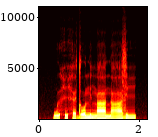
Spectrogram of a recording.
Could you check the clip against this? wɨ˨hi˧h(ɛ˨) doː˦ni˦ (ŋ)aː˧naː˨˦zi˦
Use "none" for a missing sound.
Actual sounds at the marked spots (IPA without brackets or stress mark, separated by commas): ɛ˨, ŋ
